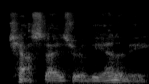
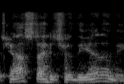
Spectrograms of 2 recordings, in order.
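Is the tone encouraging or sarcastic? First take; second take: sarcastic; encouraging. First: It is said in a mocking, sarcastic tone. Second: It is said in an urging, encouraging tone. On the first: The title is used as a mocking jab. The speaker calls it wrong. "it's not like just being sarcastic" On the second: The title is a reminder of his real strength. The speaker calls it right. "He's like, come on"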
